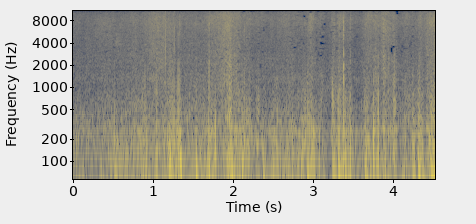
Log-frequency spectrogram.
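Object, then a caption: Synthetic fur microphone windscreen. Fingertips and short nails of both hands rub and scratch a soft, fibrous, fluffy grey synthetic-fur windscreen on a rhinestone-decorated USB microphone. The result is a dense, muffled, low rumbling scratch concentrated in the deep bass, with almost no high end. It runs continuously with frequent brief swells and sharper scrapes throughout.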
